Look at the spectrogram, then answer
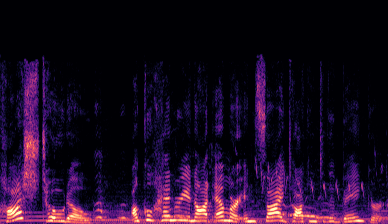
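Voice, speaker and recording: A woman's voice: very high voice, expressive, fairly quick, music in the background. A woman playing a sweet young farm girl in an audio drama, childlike and earnest. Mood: hushed. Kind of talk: full-cast audio drama acting.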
